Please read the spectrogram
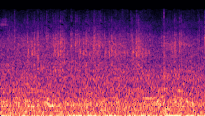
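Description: Steady outdoor background noise with a low rumble and faint, indistinct voices.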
